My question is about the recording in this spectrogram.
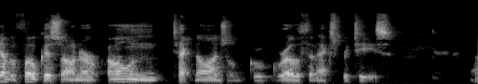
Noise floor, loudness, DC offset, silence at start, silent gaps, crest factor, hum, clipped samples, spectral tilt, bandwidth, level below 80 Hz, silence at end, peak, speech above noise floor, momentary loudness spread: -55 dBFS; -21 LUFS; under 0.1%; 0 s; none; 18 dB; none; under 0.1%; -3 dB/octave; 12 kHz; -64 dBFS; 0 s; -4 dBFS; 35 dB; 9 LU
